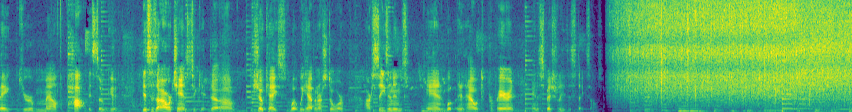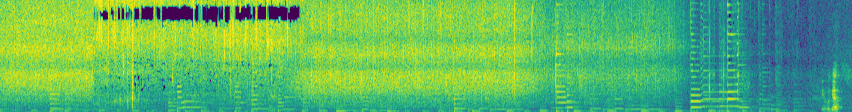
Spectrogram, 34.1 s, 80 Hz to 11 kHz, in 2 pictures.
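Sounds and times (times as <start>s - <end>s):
plucked guitar-like music: 0.0s - 11.6s, 12.6s - 33.4s
food sizzling in frying: 12.2s - 31.1s.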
